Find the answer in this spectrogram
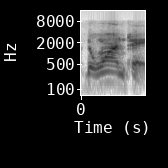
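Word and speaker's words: Dejounte: derek white better than jonte murray but even though i can afford jonte de jonte where's it duante yeah his name is dewante because the j is silent okay dewante murray i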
